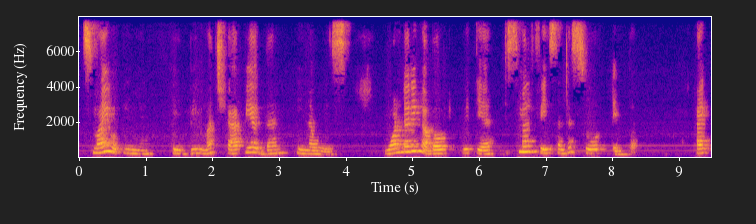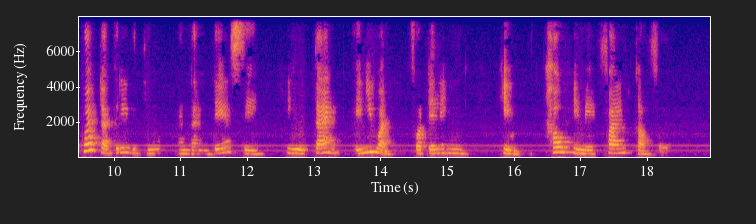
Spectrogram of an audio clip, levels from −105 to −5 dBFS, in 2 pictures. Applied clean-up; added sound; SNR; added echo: none; none; none; none.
